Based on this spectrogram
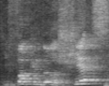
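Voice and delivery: retold furious telling-off; livid yelling. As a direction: scold like a livid scoutmaster. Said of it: "like, livid, just yelling at us".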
